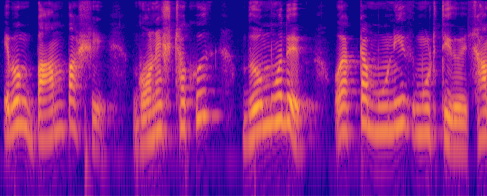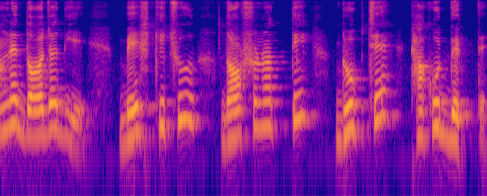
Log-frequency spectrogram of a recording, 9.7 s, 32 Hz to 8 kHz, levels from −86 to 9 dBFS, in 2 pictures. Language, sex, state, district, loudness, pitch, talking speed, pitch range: Bengali, male, West Bengal, Dakshin Dinajpur, -18 LUFS, 225 Hz, 125 wpm, 185-270 Hz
